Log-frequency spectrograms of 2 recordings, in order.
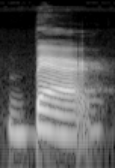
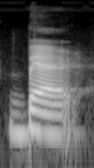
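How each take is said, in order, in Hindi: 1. स्वर की आवाज़ air के खुले e जैसी है। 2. स्वर की आवाज़ air के खुले e जैसी है।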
